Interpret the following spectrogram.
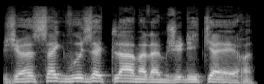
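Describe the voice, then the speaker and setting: Brief: man doing a sardonic male debt collector, raised voice, lively swings, gravelly edge. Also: mid-range voice, unhurried, no room sound, studio quality, voice pushed up. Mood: insistent. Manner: insistent, calling out loudly.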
